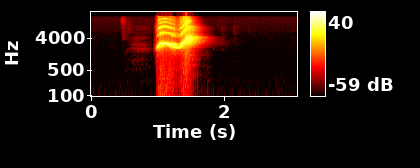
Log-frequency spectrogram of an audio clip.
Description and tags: A whistle to call an animal or a person.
